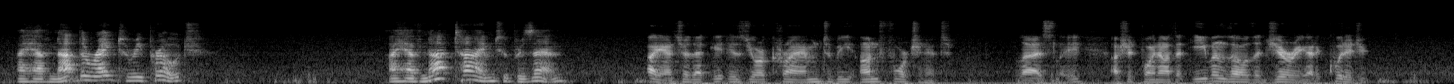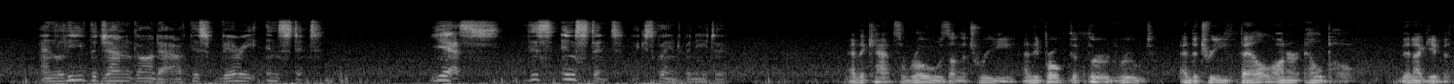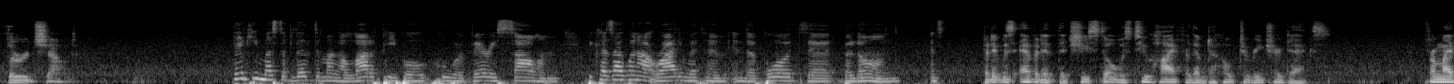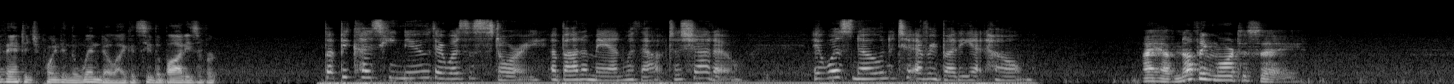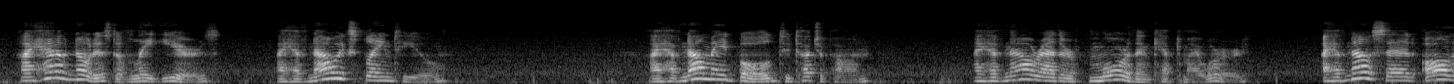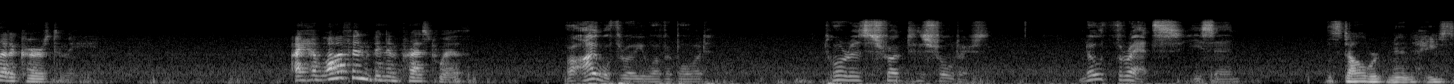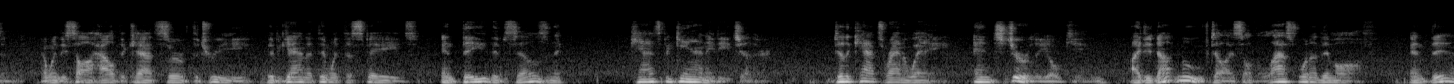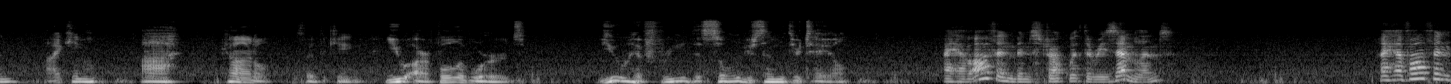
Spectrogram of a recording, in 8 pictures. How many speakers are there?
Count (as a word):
seven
